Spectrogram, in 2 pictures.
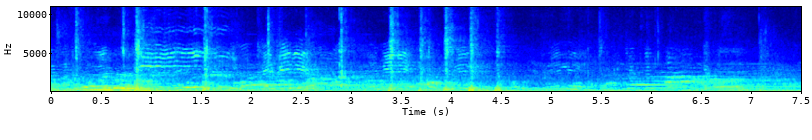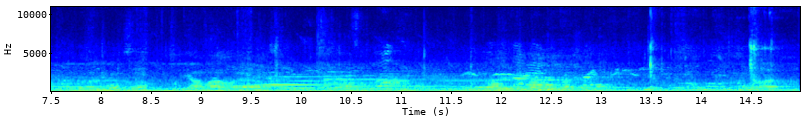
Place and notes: Partizanska cesta, Maribor, Slowenia - yard ambience, kids, 6pm bells
kids and parents waiting in front of a house, other kids come & go. 6pm church bells
(Sony PCM D50, Primo EM172)
Maribor, Slovenia, 30 March 2017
